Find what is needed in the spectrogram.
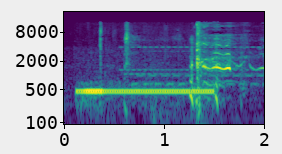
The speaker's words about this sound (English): Oh, let's mute that. I could have sworn I heard a phone. That's weird.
